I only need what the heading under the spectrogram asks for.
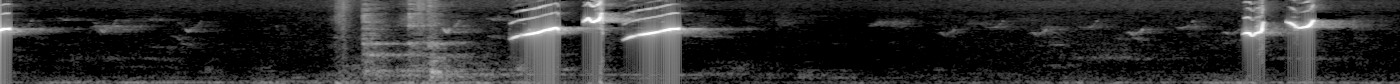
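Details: Timor sparrow calling as a lure to get other birds to sing: a pair of rising whistled chirps midway, then another quick pair near the end, with soft rumbling between.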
